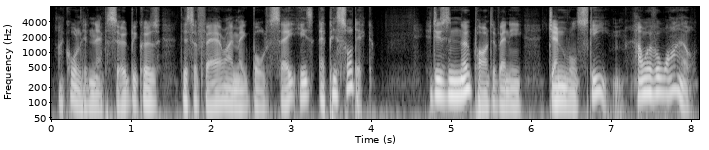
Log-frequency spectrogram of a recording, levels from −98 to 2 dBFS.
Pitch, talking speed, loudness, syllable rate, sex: 105 Hz, 185 wpm, -19 LUFS, 6.2 syllables/s, male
